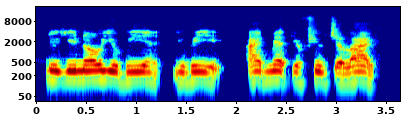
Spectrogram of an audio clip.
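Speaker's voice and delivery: usual speaking voice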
